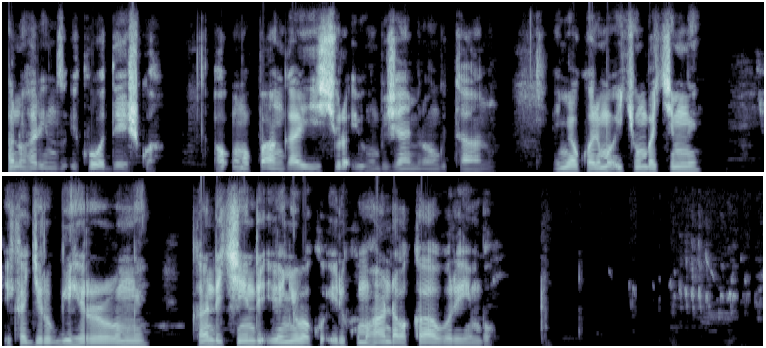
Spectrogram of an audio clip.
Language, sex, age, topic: Kinyarwanda, male, 18-24, finance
